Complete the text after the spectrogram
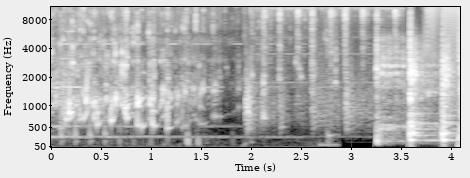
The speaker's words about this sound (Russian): Заливаем аккуратненько вискариком.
